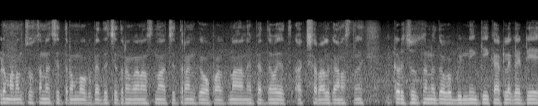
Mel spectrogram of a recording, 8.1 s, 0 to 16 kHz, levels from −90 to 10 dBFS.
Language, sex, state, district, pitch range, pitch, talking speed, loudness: Telugu, male, Andhra Pradesh, Chittoor, 115-125 Hz, 120 Hz, 180 wpm, -18 LUFS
